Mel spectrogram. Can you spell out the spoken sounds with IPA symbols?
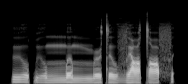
ʉ ʊ̯ ɓ ʉ ʊ̯ mː ə mː ə˞ t ə ʊ̯ v ɛ tˤ ɛ f

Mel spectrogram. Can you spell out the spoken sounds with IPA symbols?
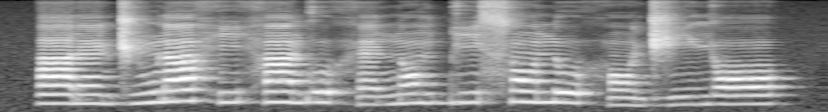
a˨ ɾ ɛ̃˨ d͡ʒ ũ˨˦ ɾ ã˦ h i˧ h ã˦ ɡ o˦˨ h ɛ̃˨ n ɔ̃˧ ɡ͡b i˧ s ɔ̃˦ n o˦˨ h ɔ̃˨ d͡ʒ i˨˦ j ɔ˧

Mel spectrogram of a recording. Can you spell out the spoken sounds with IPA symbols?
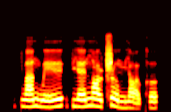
p w ä˧˥ n̪ w e˧˥ ɪ̯ | p j ɛ˧˥ n̪ ɑ˥˧ ʊ̯ ʈ͡ʂ ɤ˥˩ m j ɑ̰˨˩ ʊ̯ kʰ ɤ˦

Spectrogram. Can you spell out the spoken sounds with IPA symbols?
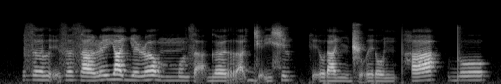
z ə l ḛ z ə z a ɭ e j a ʎ e ɭ œ lˠ mː õ z a̰ ɡ œ r a̰ ɟ ḛ j ɕ ə lʲ kː ḛ ʊ̯ ɾ a ɲ ɖ͡ʐ o̰ ɪ̯ ɾ o ɲ t̪ʰ a | d̪ o

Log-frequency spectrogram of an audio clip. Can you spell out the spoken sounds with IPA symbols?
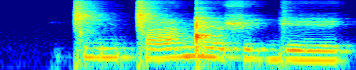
ǀ i n ǀ a ŋ͡ǃ ɛ ʂ i ɡ e

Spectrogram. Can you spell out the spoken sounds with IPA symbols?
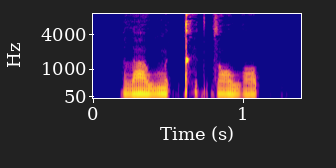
l aː˧ w ŋ ɵ˧ t̚ kʰ ɪ˥ k̚ t͡s ɔː˨˧ w ɔː˨˥ p̚

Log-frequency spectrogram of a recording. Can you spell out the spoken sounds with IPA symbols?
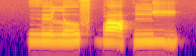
ɦ ø l o f b ɑ | ɲ i

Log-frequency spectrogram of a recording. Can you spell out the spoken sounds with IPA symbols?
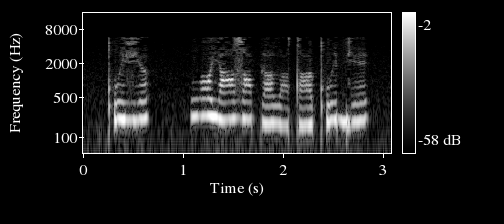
kʷʼ i˧ vʲ ə˧˥ | w ɔ˥ j a˧˥ zˤ ɐ˥ p i˩˧ ðˤ ø˩ tˤ e˩˧ kʷʼ i˧˥ bʲ e˧˥

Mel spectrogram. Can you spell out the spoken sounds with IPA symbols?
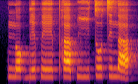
n ɔ˨ ɡ͡b e˨ p eː˨ pʰ a˨ p iː˨ t o˦ t ɪ˦ n a˨

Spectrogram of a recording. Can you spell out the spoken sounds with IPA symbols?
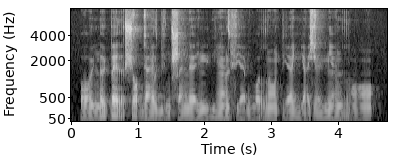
ɔː˨ y̯ n ə˦ y̯ p ɛː˦ r ʃ ɔ˦ ɡ æː˨ l bʲ ɔ˨ n ʂ æ˨ n ɛː˨ i̯ mʲ ə˨ bʲ æ̃ː˨˦ l fʲ æː˨ b ŋ ɔ˨ r ɔ̃ː˨ pʲ æ˨˦ ɲ æ˨ ʑ ɛ˦ y̯ mʲ æ̃ː˦ n r ɔ̃ː˨˦

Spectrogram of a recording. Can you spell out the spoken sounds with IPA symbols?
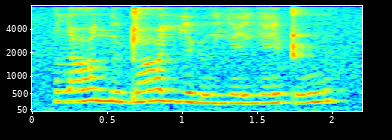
l ɑ n̪ ɵ ɖ ɑ ʎ ə ɳ ɵ j ɛ j ɛ ʈ o

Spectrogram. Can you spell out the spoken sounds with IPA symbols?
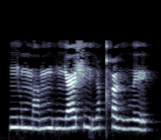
ɲ ɯ mː a̤ mː i̤ ɲ æ ʃ i ɾ i̤ qʰ y ð i̤ ð e

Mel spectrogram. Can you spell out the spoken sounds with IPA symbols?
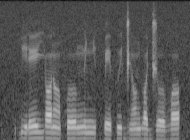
ɓ i˨ ɾ eː˧ j ɔ˧ ɾ ɔ̃˨ f oː˧ ŋ ə˦ ɲ ɨ˦ k͡p e˧ p ɨ˦ d͡ʒ ɔ̃˨˦ ɡ ɔ˧ d͡ʒ oː˨ v ɔ˦

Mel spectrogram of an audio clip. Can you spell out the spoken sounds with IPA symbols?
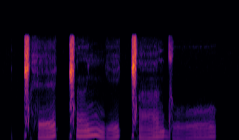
ǁʰ ɛ˩˥ ǁ ə̃˧˥ ɲ e˩˥ ǁ ã˩˥ d oː˩˥

